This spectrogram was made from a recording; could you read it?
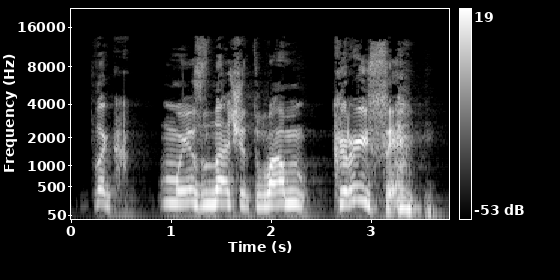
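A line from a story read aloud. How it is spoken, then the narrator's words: Sobbing. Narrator (Russian): прорыдал он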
